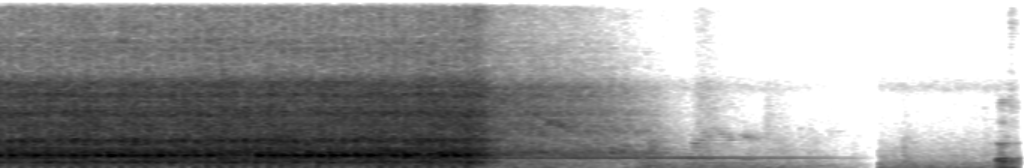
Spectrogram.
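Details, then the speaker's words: Engine with fuel pump relay pulled to simulate no fuel; quick, very even cranking about four beats a second for three seconds, never catching; crank no start, no fuel. "you trying to start your engine and it just continues to crank but it doesn't actually fire do anything like that"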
